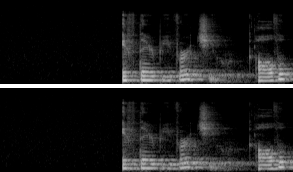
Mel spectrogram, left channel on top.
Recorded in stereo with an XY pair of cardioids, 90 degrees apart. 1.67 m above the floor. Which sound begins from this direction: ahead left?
A woman speaking, at 1.2 s.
